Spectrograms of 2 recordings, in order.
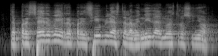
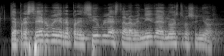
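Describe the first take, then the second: No difference in how they are said.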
